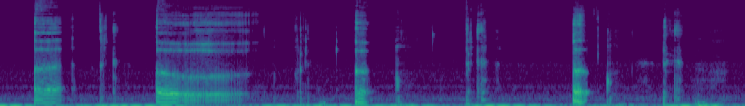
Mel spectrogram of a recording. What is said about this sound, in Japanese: 鼻に来ちゃいました。こんな感じですかね、炭酸水飲んで出すゲップは。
